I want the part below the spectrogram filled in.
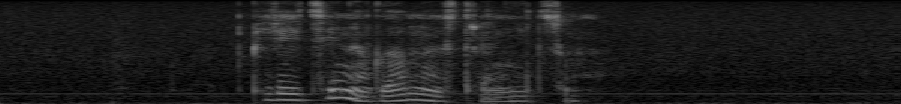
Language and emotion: Russian, sad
